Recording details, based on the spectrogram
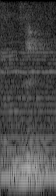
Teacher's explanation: ni is actually pronounced quite hard and short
